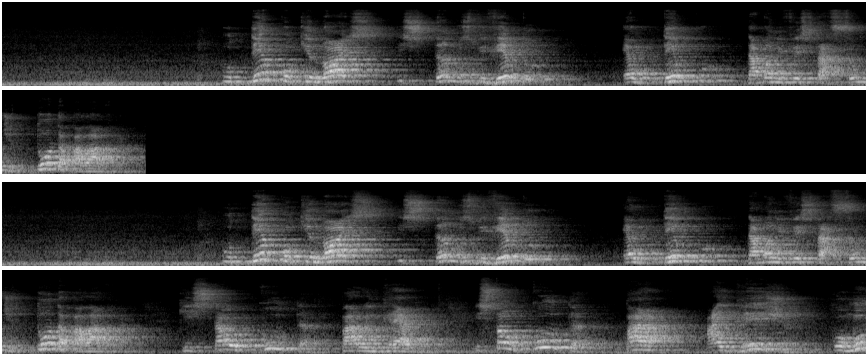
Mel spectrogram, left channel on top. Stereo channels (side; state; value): left; drops out; at 10.1 s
